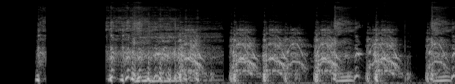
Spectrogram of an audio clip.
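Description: A brief cough, then a run of harsh, voiced coughs and throat clearing in quick succession.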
